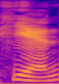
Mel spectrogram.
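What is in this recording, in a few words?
"pian", Mandarin, third tone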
